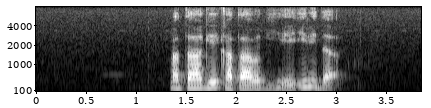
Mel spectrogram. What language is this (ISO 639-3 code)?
sin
